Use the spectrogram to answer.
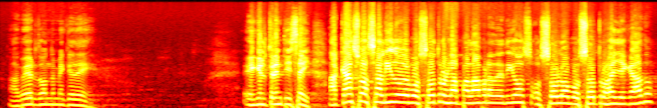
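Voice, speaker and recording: A man's voice: high-pitched, pushed and bright. A man preaching as a pastor, reading scripture and asking the congregation to fill in the words. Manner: reads scripture aloud and explains it. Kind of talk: sermon. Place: church hall. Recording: long reverb of a church hall.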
